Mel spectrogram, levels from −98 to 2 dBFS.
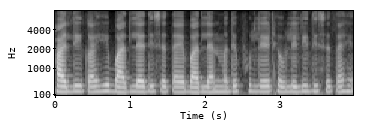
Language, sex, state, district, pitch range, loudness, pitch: Marathi, female, Maharashtra, Sindhudurg, 185-195 Hz, -22 LUFS, 190 Hz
